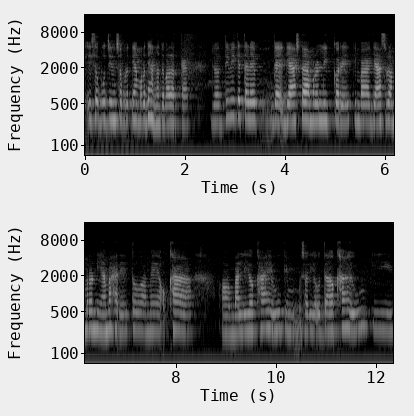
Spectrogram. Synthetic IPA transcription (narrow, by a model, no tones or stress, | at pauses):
esɔbud͡ʒinsɔbɾɔt̪iamɔɾɔd̪ʱjanɔd̪ebad̪ɔɾka | d͡ʒɔd̪ibiket̪eɭe | ɡjasʈaːmɔɾɔlikːɔɾekimbaɡjasɔɾuamɔɾɔnijabʱaɦaɾet̪ɔameɔ̰kʰa | baliɔkʰaɦewkisɔɾiɔud̪aɔkʰaɦewki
